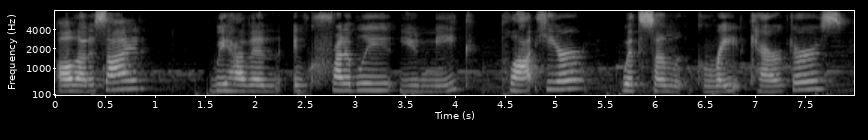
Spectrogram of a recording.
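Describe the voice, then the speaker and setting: A woman's voice: fairly high pitch, takes it slowly, dull audio, faint music behind. A young woman with a stuffy voice from a cold, chatting enthusiastically as host of a book review channel. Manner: chatty, enthusiastic, thinks aloud. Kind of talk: casual book review talk.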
